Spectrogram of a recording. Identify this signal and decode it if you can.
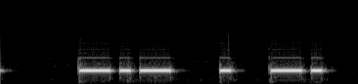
Morse code, heard as a keyed tone, about 12 wpm, spaced as for 10 wpm, 660 Hz. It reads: KEN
